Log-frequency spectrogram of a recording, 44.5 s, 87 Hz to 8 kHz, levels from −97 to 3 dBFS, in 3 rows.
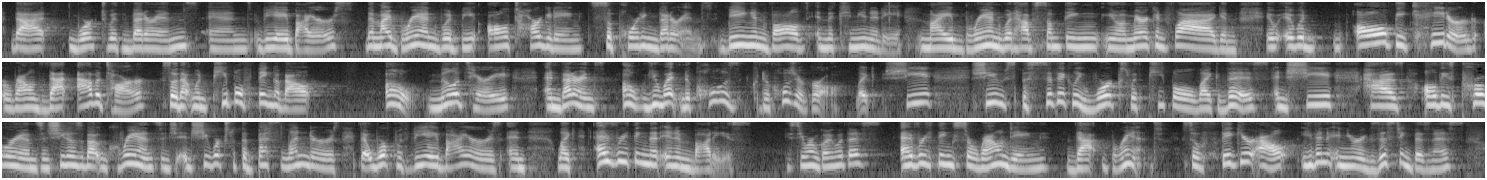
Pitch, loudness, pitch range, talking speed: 225 Hz, -19 LUFS, 205-260 Hz, 160 wpm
